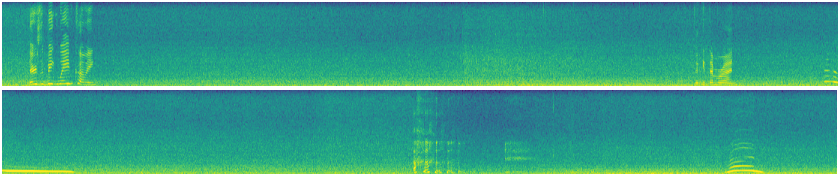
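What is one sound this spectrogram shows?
Shorebirds call out in short bursts.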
